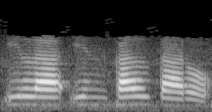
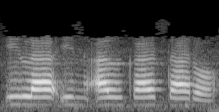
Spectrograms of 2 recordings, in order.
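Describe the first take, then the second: No difference in how they are said.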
